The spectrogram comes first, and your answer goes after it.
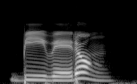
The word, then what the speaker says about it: Biberón: Biberón. Bi-be-rón. Sílaba tónica, ron.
